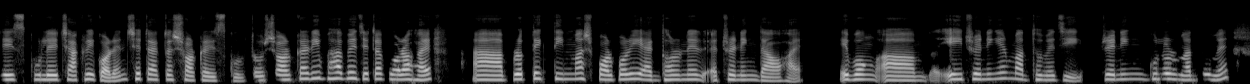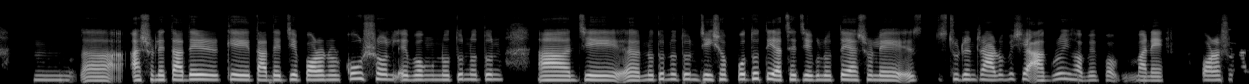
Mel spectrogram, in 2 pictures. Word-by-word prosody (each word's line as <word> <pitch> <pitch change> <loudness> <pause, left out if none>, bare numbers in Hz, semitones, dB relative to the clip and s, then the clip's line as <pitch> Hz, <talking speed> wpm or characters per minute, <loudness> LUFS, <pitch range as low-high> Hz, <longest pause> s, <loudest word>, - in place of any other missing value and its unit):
যে 220 - +3
স্কুলে 220 -1 0 0.2
চাকরি 215 +3 +2
করেন 165 +4 +3
সেটা 255 -2 +1
একটা 220 +1 -2
সরকারি 195 -3 +1
স্কুল। 160 -1 -8
তো 190 - -4 0.2
সরকারিভাবে 265 +5 +2
যেটা 255 0 +2
করা 230 0 +5
হয় 210 +2 +5 0.5
আ - - +2 0.3
প্রত্যেক 240 +3 +2
৩ 250 -1 -1
মাস 260 -1 +1
পর 225 -2 +5
পরই 240 +2 +3
এক 200 - -4
ধরনের 220 +1 0
অ্যা 200 - -2
ট্রেনিং 215 -2 0
দেওয়া 165 -2 +1
হয়। 140 0 -3 0.5
এবং 230 +1 +3 0.2
আ - - +5 0.6
এই 240 - +2
ট্রেনিংয়ের 250 +3 -1
মাধ্যমে 215 -2 -2
জি, 180 -4 -3 0.3
ট্রেনিংগুলোর 240 +1 -1
মাধ্যমে 210 +2 -2 0.6
উম 205 -1 -8 0.3
আ - - -1 0.5
আসলে 210 +1 -1
তাদেরকে 220 +1 +3 0.2
তাদের 205 +1 +2
যে - - +5
পড়ানোর 215 0 +3
কৌশল 255 -3 +1 0.2
এবং 215 +1 0 0.2
নতুন, 215 +3 -3
নতুন 225 +1 -2 0.5
আ - - +4 0.4
যে 215 - +2 0.3
অ্যা 190 - +1 0.2
নতুন, 245 +4 -2
নতুন 235 +1 -2
যেসব 230 0 0
পদ্ধতি 255 +1 +2
আছে 215 +3 -4
যেগুলোতে 210 +1 -1
আসলে 210 0 -3 0.4
স - - -22 0.2
স্টুডেন্টরা 230 -1 -4
আরও 210 +2 -4
বেশি 245 +1 -6 0.2
আগ্রহী 230 +7 -4
হবে 195 -2 -5
প - - -19 0.3
মানে 185 -1 0 0.5
পড়াশোনার 210 +1 -2
225 Hz, 150 wpm, -23 LUFS, 210-240 Hz, 0.6 s, করা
